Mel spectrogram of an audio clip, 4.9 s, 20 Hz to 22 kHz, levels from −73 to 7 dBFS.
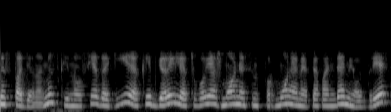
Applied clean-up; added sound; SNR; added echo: neural mask model DeepFilterNet 3.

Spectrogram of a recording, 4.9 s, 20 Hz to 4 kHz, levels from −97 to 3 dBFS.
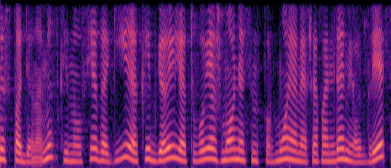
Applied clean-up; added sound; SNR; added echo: neural separator model SepFormer WHAM!.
